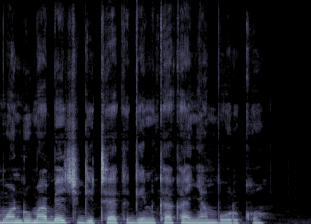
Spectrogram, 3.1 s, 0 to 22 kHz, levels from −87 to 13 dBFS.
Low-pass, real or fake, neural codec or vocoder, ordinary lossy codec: none; real; none; none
